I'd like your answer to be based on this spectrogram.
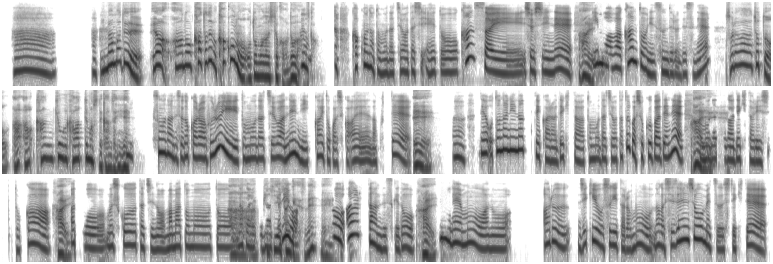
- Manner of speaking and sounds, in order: "できたりとか" said as "できたりしとか"
- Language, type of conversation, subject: Japanese, advice, 大人になってから新しい友達をどうやって作ればいいですか？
